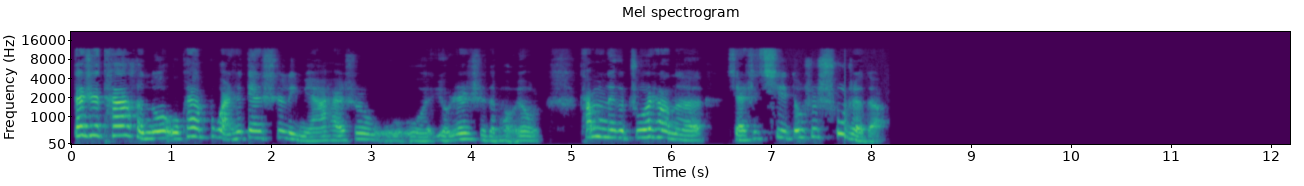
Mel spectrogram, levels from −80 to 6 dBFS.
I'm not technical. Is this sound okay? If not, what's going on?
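No. At 1.79, 4.77 and 7.75 s, about 3 s apart, tiny bits of the speech vanish. That's audio missing between chunks, likely a recorder dropping about a fiftieth of a second at each handover. From 6.97 s to the end the speech turns grainy and gritty, especially in quieter moments. That's low bit depth without dither, which points to something like 9-bit audio, likely rounded crudely.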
